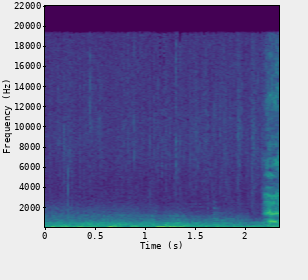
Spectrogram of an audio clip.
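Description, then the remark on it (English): Heavy rain pours steadily under a deep, rolling rumble of thunder, then a sharp, bright crack of thunder bursts in near the end. No voices. “and the lightning now reveals the witch standing directly behind him”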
